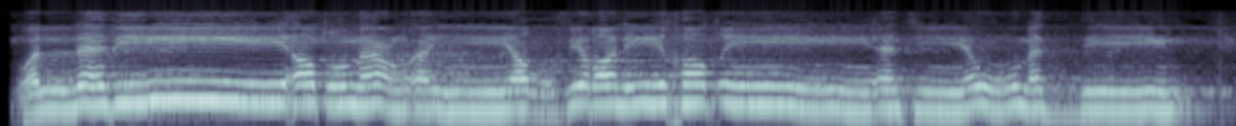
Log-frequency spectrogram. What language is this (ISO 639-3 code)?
ara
